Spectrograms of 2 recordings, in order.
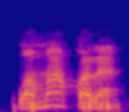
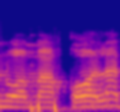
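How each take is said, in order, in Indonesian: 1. Vokalnya dibaca pendek. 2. Vokalnya dibaca panjang. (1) "tapi pendek" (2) "bukan wa maqala"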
